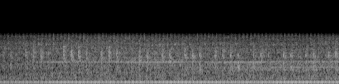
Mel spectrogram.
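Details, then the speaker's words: 2008 Mini Cooper Clubman S, 1.6 turbo, still cold and under warranty: a fast, light knocking rattle about three per second over a steady idle. There is a knocking rattle at cold idle; the owner suggests lifter or valve noise, unconfirmed. "do you hear that little almost sounds like a knocking noise yeah it doesn't sound good"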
